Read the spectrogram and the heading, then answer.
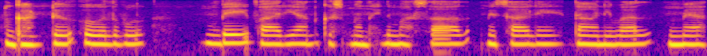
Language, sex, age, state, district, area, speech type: Kashmiri, female, 30-45, Jammu and Kashmir, Shopian, urban, spontaneous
